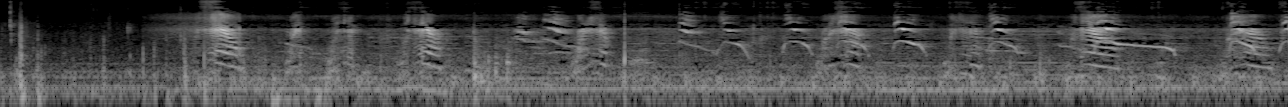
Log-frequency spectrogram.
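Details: Bengal cat with kittens: a steady series of thin, high mews, each sliding sharply downward, repeated every second or so with uneven spacing, in a quiet indoor room.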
